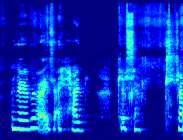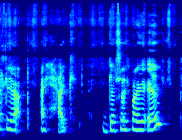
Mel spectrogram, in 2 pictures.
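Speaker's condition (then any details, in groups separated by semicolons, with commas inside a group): Tongue cancer surgery; near-total tongue removal, jaw and mouth floor removed, thigh-flap reconstruction; tongue immobile, tracheostomy, feeding tube, chemoradiation upcoming; cannot form words with tongue, relearning speech and swallowing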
